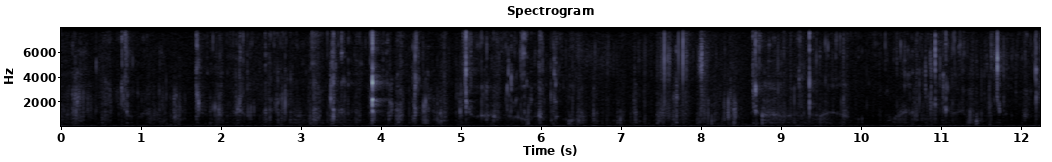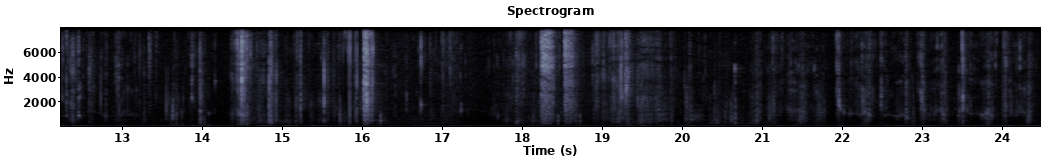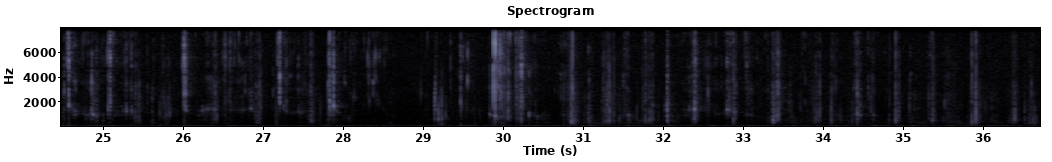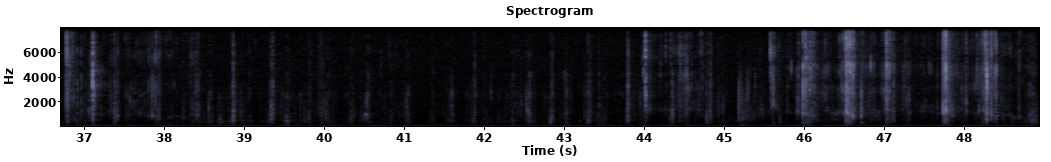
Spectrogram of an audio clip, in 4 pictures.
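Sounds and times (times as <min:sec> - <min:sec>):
chewing and crunching shrimp: 0:00.0 - 0:48.9.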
